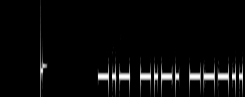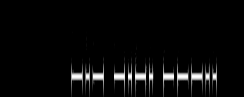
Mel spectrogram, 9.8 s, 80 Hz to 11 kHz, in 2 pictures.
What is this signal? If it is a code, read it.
Morse code, heard as a keyed tone, about 17 wpm, 700 Hz. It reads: KC8 KC8
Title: USA Call Sign Prefixes - Repeated 2x - 17wpm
